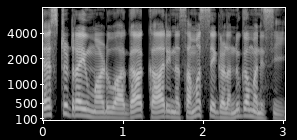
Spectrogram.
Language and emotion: Kannada, neutral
